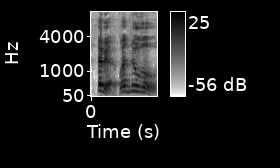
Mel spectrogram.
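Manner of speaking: loud, high, breezy question; big-voiced casual greeting; hearty host. A narrator's reading. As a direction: boom it out, all cheer. Lyra greets visitor breezily.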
